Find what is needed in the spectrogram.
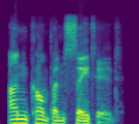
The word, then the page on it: Uncompensated: British English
